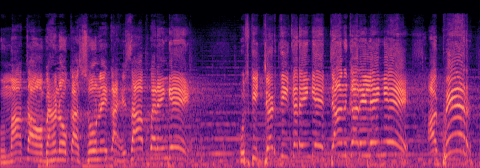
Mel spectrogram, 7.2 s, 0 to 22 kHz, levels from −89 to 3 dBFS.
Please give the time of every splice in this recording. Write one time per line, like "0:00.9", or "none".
none

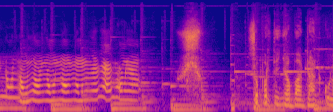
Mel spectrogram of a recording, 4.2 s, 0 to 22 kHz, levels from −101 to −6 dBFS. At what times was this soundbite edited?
0:03.0

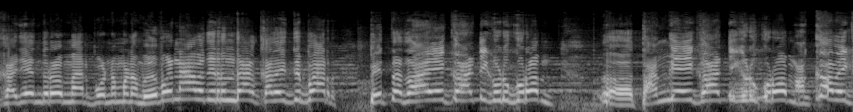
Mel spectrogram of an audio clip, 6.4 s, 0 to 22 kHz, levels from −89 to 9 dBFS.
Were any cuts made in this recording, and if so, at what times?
0:02.6

